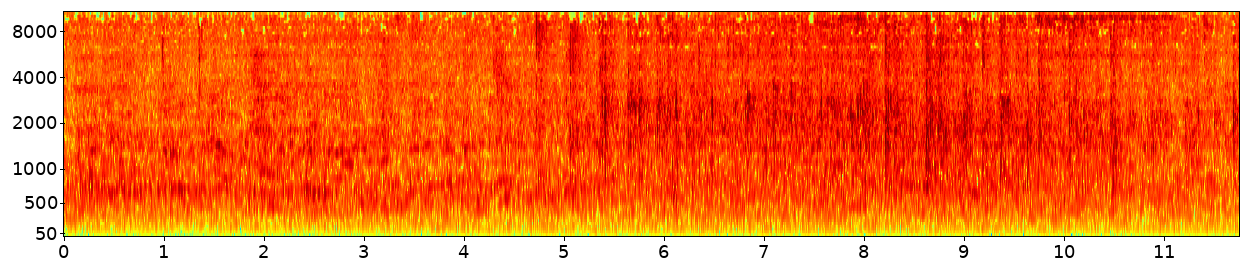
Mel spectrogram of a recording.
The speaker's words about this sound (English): Make sure that as you clap, you are not one of those.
